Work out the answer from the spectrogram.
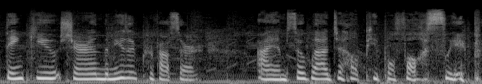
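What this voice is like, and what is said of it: Soothing, calm podcast voice. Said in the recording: “I also love your podcast voice. It may not be your day-to-day voice, but it is wonderfully soothing”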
